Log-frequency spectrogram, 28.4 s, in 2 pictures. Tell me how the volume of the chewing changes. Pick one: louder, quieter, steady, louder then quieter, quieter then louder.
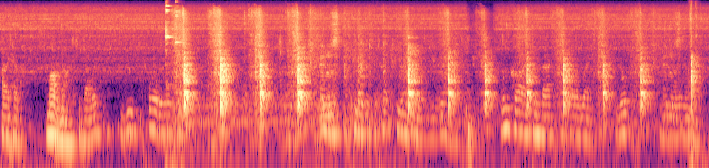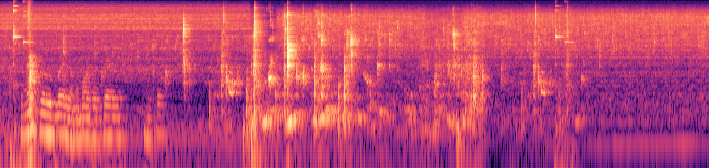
louder then quieter.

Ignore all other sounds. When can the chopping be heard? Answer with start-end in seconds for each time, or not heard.
3.5-14.9.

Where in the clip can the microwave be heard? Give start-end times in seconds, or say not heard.
not heard.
